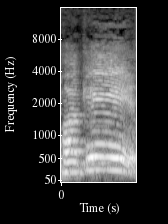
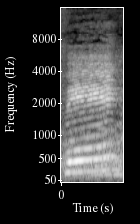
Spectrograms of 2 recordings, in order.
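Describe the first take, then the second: First: The a is short and final e sounded. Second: The final e is silent, the a long. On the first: The speaker calls it wrong. "गलत होगा" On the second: The speaker calls it right. "ई यहाँ पे क्या है? Silent है। इसलिए इसे हम पढ़ रहे हैं"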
